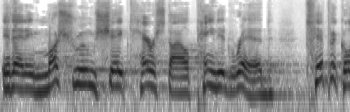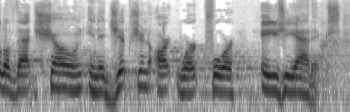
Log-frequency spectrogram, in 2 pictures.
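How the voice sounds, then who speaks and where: A man's voice: fairly high pitch, takes it slowly, a little mellow, big-room sound. A man teaching a lesson on biblical archaeology, thinking aloud with frequent restarts and reading quotations aloud. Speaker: Bible teacher.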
